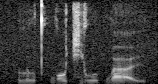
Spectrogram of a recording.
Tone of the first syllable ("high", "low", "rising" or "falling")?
rising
